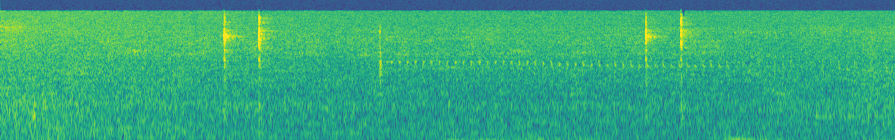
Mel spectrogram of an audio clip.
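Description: Near silence broken by two faint double clicks of a computer mouse, one about a second in and one about three seconds in.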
